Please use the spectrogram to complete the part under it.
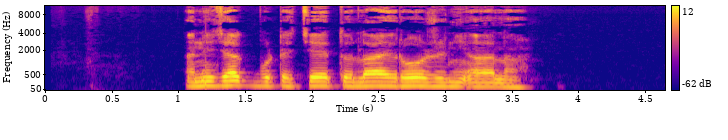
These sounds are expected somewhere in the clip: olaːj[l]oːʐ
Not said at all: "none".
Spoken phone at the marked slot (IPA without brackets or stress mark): ɾ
